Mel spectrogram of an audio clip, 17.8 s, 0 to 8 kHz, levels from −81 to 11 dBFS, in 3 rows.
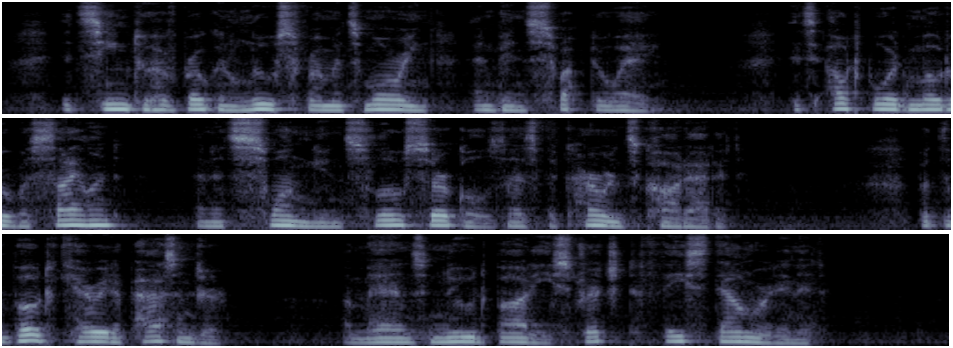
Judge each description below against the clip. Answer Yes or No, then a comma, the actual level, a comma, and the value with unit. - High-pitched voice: No, low, 125 Hz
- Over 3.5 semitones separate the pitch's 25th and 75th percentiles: No, average, 3.1 semitones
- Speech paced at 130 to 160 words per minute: Yes, average, 150 wpm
